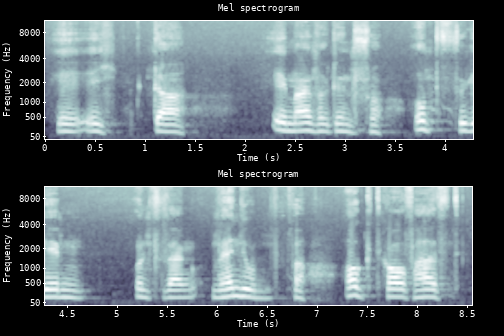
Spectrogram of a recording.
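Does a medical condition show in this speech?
Yes: stuttering; stuttering symptoms, also present during stage performances; here prolonged sounds, blocks.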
